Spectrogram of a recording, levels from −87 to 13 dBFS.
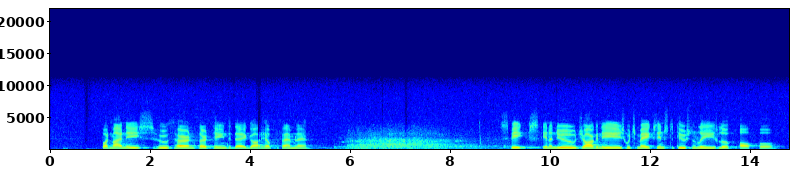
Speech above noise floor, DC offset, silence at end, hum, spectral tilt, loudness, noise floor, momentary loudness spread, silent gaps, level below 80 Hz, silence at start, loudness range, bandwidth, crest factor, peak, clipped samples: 30 dB; under 0.1%; 0.25 s; none; -6 dB/octave; -31 LUFS; -60 dBFS; 19 LU; none; -72 dBFS; 1.05 s; 14 LU; 11.5 kHz; 20 dB; -12 dBFS; under 0.1%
